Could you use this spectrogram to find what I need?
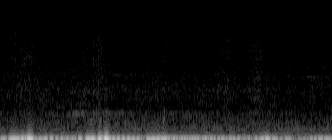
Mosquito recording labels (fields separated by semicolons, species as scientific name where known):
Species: Anopheles arabiensis; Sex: female; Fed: unfed; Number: one; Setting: cup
